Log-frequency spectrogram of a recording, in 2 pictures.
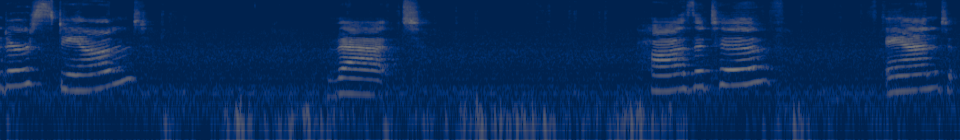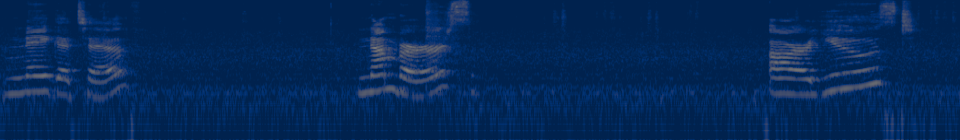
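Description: A felt-tip marker squeaks and scratches across paper.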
